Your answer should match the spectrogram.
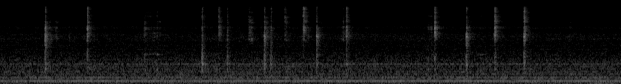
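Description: Faint, irregular light clicks and taps of hands and a tool working a metal frame clamp and its bolts on a recumbent trike's boom, as the clamp is brought nearly tight and levelled.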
